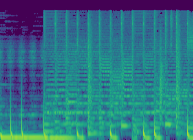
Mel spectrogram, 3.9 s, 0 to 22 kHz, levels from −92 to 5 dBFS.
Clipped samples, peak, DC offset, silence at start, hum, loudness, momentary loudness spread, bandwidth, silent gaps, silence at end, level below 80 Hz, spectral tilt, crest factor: under 0.1%; 0 dBFS; under 0.1%; 0 s; none; -18 LUFS; 2 LU; 17 kHz; none; 0 s; -20 dBFS; -4 dB/octave; 16 dB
